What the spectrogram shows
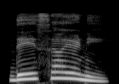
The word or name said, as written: ದೇಸಾಯಣಿ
